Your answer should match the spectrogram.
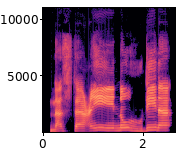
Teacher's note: Huruf hamzahnya dilewat karena dia hamzah wasal.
